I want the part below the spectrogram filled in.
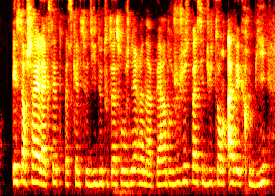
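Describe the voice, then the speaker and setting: An animated tone comes through in a somewhat breathy voice. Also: woman. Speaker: book reviewer youtuber. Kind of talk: casual book review vlog.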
